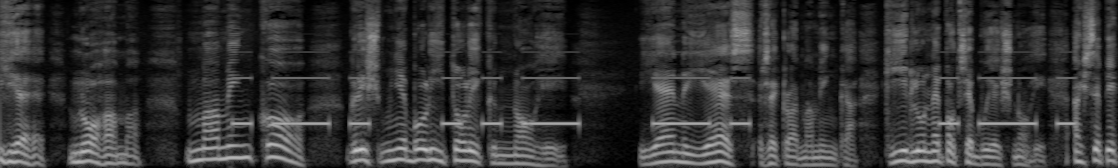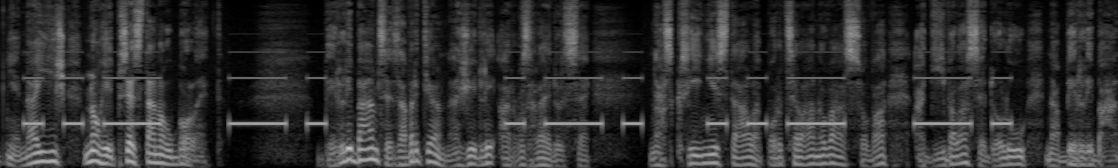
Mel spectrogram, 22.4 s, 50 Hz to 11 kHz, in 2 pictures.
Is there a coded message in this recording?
Yes: Morse code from 2.3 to 21.4 s, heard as a keyed tone, hand-sent with a paddle, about 6 wpm, 860 Hz. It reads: RUN RUN RUN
